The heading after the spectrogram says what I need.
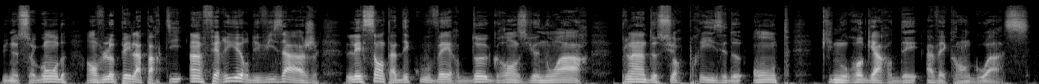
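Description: A man narrating an audiobook in a measured, dramatic storytelling manner. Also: fairly low pitch, fairly bright tone, dry recording, studio quality.

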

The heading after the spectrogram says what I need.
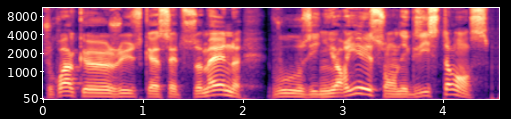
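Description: A man voicing a calm male detective who asks measured, courteous questions. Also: medium pitch. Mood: probing.

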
